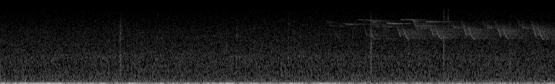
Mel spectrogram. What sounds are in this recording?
Blackburnian Warbler, Ovenbird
